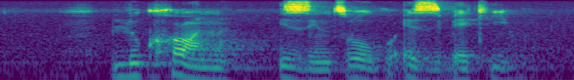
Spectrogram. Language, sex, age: Zulu, male, 23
